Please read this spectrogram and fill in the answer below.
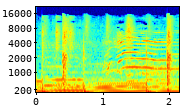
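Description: Background music with held chords and a steady beat. About a second in, a high, wavering, voice-like call rises over it and is still going at the end.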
